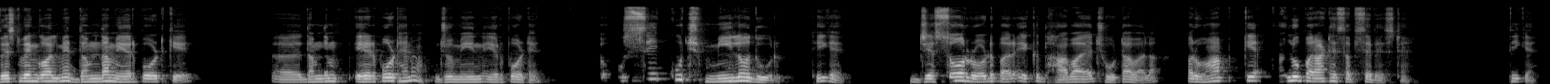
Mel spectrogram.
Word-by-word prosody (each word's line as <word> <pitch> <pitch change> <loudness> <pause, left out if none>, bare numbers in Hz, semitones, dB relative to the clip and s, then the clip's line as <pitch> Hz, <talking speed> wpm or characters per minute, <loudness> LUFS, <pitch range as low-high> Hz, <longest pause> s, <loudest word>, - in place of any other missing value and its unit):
Waste 140 +2 +4
Bengal 150 -1 +5
में 160 -5 +2
Dumdum 135 +3 +2
airport 130 +2 +1
के - - 0 0.7
अ, 115 -2 -7
Dumdum 135 +3 -1 0.2
airport 135 +5 +4
है 150 - 0
ना? 185 +1 -2
जो 120 +2 -1
मेन 120 +1 -1
एयरपोर्ट 115 -1 -3
है, 100 - -9 0.6
तो - - -14
उससे 175 +10 +4
कुछ 225 -8 0
मीलों 150 +6 +3
दूर, 105 -3 -2 0.3
ठीक 155 +2 -3
है? 140 - -4 0.8
जेसौर 170 +6 +4
रोड 130 0 +2
पर 145 - -2
1 140 - -7
ढाबा 115 +3 -1
है, 130 - -2
छोटा 125 -2 -4
वाला 105 -1 -6 0.3
और 135 - +2
वहाँ 140 +6 +1
प 160 0 -18
के 180 0 +3
आलू 180 0 +1
पराठे 150 -2 +1
सबसे 130 -6 -2
बेस्ट 90 -2 -8
हैं। 90 -1 -14 1.0
ठीक 140 -1 -6
है? - - -10
135 Hz, 160 wpm, -22 LUFS, 120-155 Hz, 1.0 s, Bengal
